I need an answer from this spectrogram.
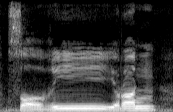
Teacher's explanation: Shaghiran, huruf ra kalau dia memiliki harokat fathah atau fathatain, ini baris 2 di atas huruf fathatain, maka huruf ra dibaca tafkhim, baca tebal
